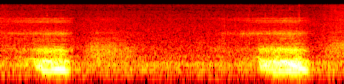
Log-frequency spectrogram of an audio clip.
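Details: Two deep, rumbling snores from a man, about three seconds apart, with quiet breathing between them: snoring during sleep.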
